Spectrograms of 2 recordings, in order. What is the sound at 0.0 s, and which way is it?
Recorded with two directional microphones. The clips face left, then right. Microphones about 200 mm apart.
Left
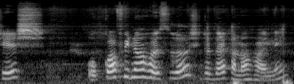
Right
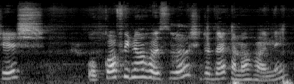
A woman's voice, centre (ahead or behind).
